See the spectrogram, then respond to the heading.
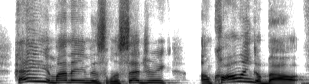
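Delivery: uncertain upward inflection, rising on about. Demonstrating how an unsure caller sounds on the phone, unsure rising uptone. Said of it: "and that's a uptone".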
